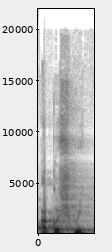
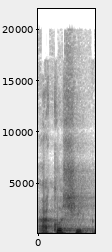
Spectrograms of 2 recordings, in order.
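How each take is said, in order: First: আকস্মিক said as "akosmik", ম sounded; আকস্মিক read as a-kos-mik, the form to avoid; wrong pronunciation. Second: আকস্মিক said as "akoshik", doubled sh, no ম; আকস্মিক spoken as a-kosh-shik, ম silent; correct pronunciation. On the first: Teacher warns students of the wrong form: আকস্মিক as akosmik. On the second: Teacher shows students the right way: আকস্মিক as akoshik. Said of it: "not আকস্মিক". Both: Shown as a demonstration.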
